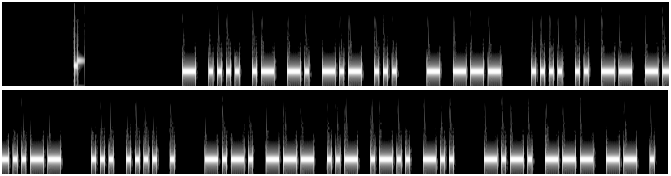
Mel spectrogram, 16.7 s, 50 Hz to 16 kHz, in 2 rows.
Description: Morse code, heard as a keyed tone, about 22 wpm, 700 Hz. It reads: THANKS TO HIM, SHE COULD COME
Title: Sentences from Top 1000 Words - Review Part 3 - 22wpm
